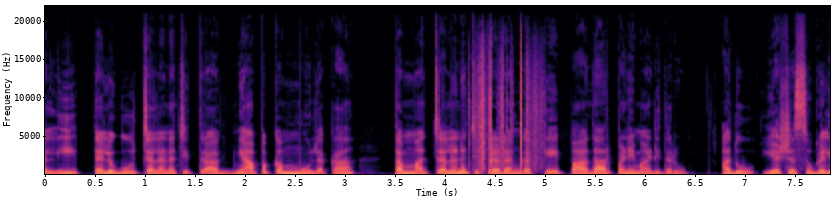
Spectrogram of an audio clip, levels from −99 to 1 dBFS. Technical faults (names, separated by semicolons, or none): cable scratch noise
